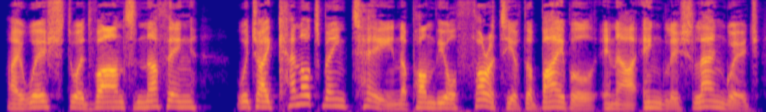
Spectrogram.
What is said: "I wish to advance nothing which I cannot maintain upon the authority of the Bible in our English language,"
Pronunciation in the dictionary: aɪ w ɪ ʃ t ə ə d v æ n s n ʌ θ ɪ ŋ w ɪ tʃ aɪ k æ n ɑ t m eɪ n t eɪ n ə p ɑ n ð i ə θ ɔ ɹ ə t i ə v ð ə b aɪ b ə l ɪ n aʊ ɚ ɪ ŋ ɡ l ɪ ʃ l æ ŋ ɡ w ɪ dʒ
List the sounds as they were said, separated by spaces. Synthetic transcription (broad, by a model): aɪ w ɪ ʃ t ə ə d v æ n s n ʌ θ ɪ ŋ w ɪ tʃ aɪ k æ n ɑ t m eɪ n t eɪ n ə p ɑ n ð i ə θ ɔ ɹ ə t i ə v ð ə b aɪ b ə l ɪ n aʊ ɚ ɪ ŋ ɡ l ɪ ʃ l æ ŋ ɡ w ɪ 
